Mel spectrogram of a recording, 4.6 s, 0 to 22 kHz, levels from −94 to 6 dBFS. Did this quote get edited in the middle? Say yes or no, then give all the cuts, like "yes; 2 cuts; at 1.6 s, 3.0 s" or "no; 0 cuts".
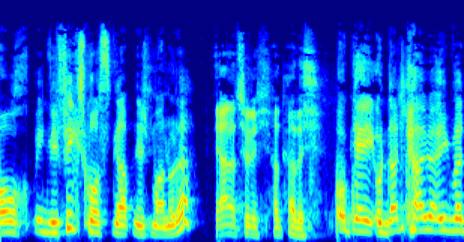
yes; 3 cuts; at 2.1 s, 2.8 s, 3.3 s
